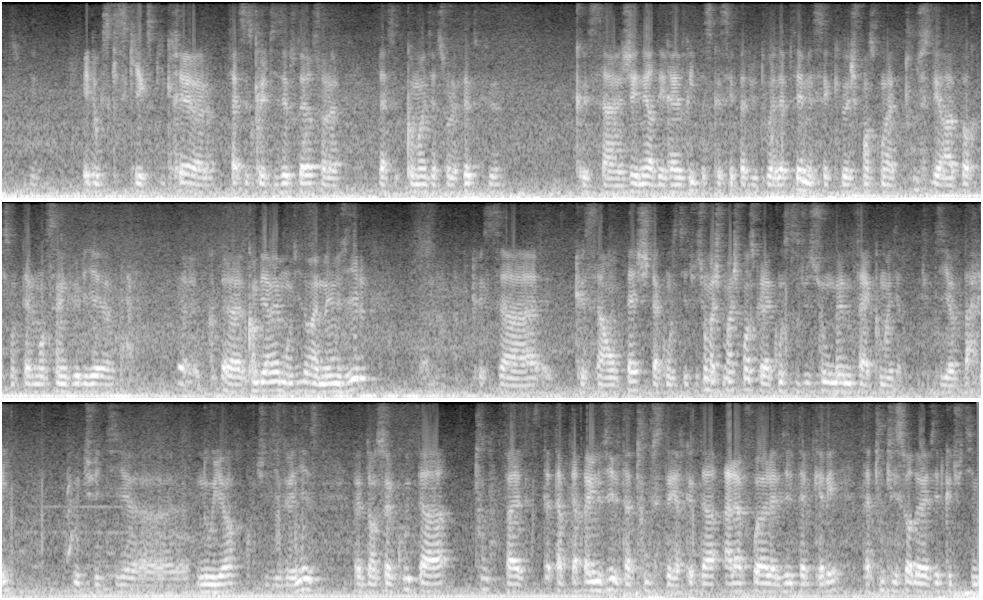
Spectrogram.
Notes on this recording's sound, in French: À la Bibliothèque Rainer Maria Rilke, Paris. Prises de voix: le téléphone.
